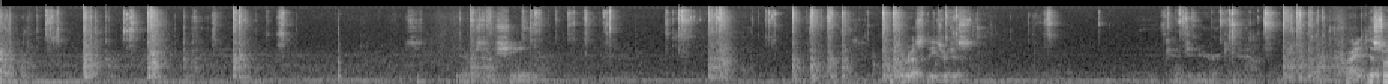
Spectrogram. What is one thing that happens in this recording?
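A stack of coins clicks onto a hard surface.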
